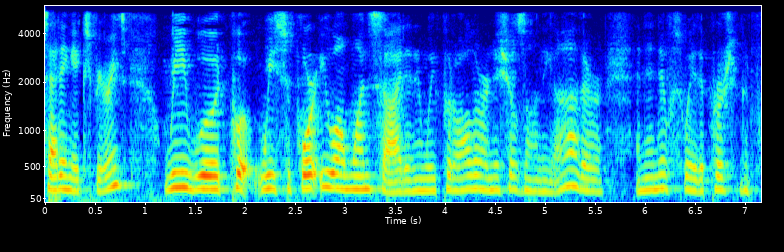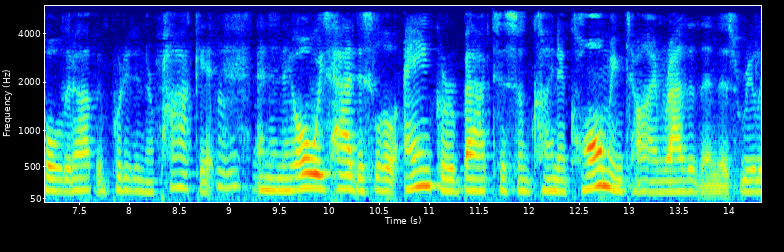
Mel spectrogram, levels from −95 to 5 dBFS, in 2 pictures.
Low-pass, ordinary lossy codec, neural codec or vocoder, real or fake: 5.4 kHz; AAC, 24 kbps; none; real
